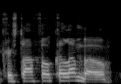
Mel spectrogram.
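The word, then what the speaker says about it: Cristoforo Colombo: Yeah, but his real name, how do you pronounce it? Kristoff. Okay, Christopho Columbo.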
